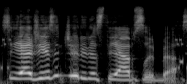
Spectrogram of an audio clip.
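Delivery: put-on high, eager young guy's voice; Larry voice. Larry denies staring, in his high voice. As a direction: pitch it up like a flustered buddy.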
